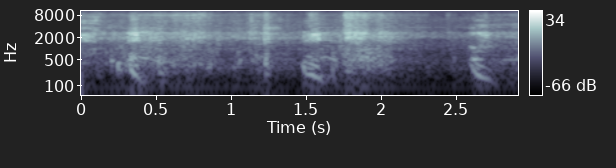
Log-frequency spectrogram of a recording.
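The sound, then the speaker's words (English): Splashing and sloshing water as a man falls off his horse and rolls into a stream, with a few louder surges of splash and a voice heard among them. “He falls off his horse and rolls into a stream.”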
